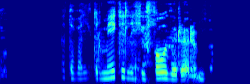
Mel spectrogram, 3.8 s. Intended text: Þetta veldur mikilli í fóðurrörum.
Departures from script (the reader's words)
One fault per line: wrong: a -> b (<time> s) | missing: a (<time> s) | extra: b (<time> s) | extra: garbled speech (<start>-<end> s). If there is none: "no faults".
no faults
